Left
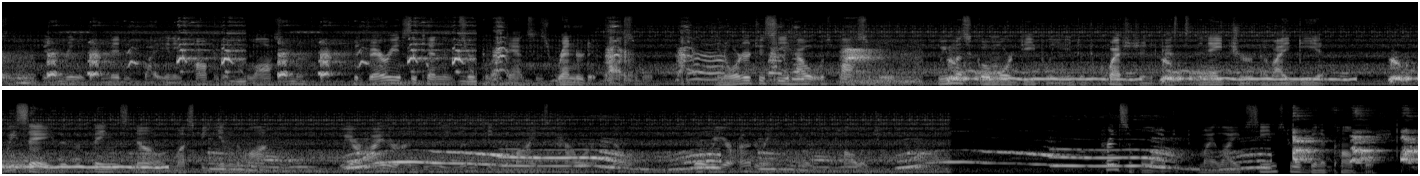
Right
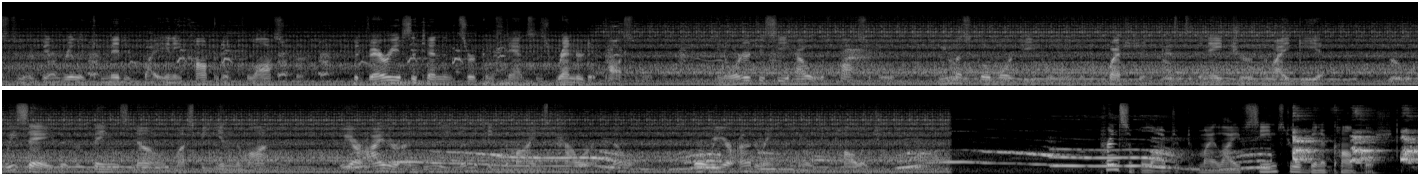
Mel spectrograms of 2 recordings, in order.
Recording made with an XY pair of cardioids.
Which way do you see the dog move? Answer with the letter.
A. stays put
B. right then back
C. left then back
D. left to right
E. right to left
D.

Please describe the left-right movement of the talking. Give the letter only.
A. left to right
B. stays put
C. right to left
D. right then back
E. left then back
E.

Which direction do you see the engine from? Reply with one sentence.
You can hear the engine on the right.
